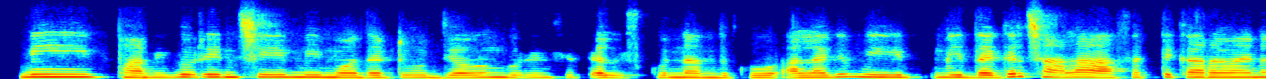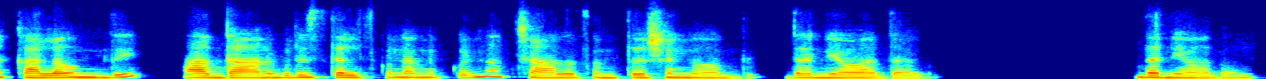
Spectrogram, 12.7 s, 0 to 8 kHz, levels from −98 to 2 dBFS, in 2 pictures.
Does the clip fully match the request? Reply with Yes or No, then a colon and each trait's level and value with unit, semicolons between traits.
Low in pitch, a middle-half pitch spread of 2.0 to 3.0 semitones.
No: high, 210 Hz; average, 2.7 semitones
